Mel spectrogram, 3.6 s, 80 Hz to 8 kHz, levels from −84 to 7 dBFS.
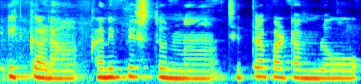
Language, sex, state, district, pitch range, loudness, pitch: Telugu, female, Andhra Pradesh, Sri Satya Sai, 230-270 Hz, -15 LUFS, 250 Hz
